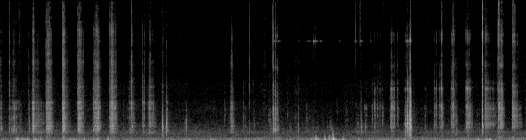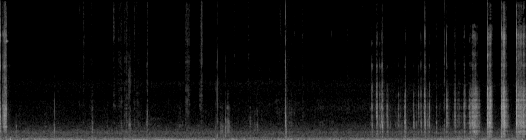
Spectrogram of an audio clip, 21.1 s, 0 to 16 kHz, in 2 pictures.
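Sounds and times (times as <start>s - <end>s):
nut spinning on bolt clicking: 0.0s - 3.8s, 7.1s - 10.8s, 17.9s - 21.0s.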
